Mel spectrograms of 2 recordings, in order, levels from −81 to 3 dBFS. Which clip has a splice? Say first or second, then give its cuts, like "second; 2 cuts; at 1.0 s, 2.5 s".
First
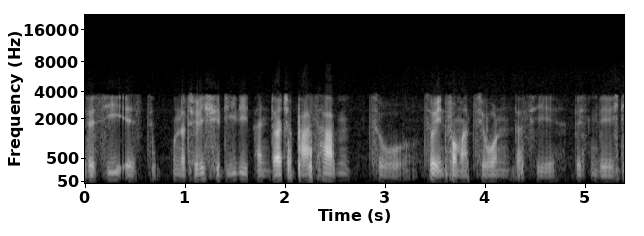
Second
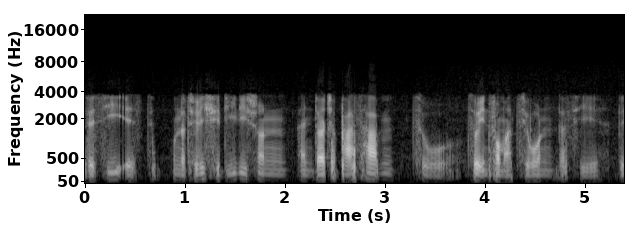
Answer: first; 1 cut; at 1.6 s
